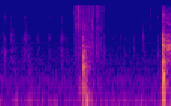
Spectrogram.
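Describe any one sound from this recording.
A knife chops through meat with a sharp thud.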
